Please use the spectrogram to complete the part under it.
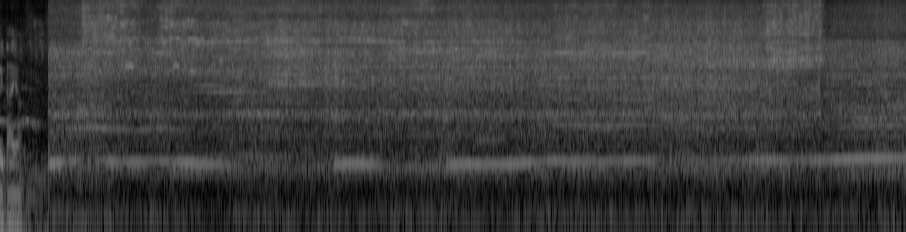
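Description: A table saw whirs steadily while cutting through a tile.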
